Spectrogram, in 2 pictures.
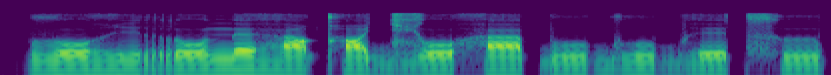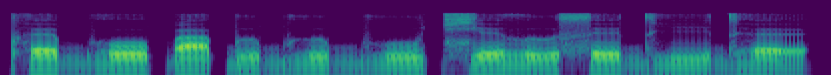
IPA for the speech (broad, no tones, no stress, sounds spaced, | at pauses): ð o ɦ i r o n ɛ ɦ a qʰ a d͡ʑ o h a ɓ u ɡʱ u bʱ e t͡sʰ ɯ pʰ ɛ bʱ o ɓ a ɓ ɯ bʱ ɯ bʱ u t͡ɕ e ð ɯ s e dʱ i dʱ ɛ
